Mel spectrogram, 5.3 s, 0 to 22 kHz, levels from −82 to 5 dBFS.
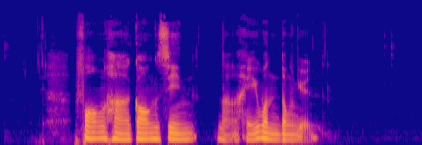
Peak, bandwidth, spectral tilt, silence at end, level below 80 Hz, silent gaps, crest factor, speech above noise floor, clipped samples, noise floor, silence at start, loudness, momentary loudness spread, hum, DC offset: -2 dBFS; 15 kHz; -6 dB/octave; 1.3 s; -54 dBFS; none; 20 dB; 56 dB; under 0.1%; -76 dBFS; 0.6 s; -21 LUFS; 15 LU; none; under 0.1%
